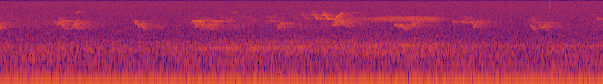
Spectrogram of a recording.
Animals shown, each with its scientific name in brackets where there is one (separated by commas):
Pine Warbler (Setophaga pinus), Chestnut-sided Warbler (Setophaga pensylvanica), Red-eyed Vireo (Vireo olivaceus)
